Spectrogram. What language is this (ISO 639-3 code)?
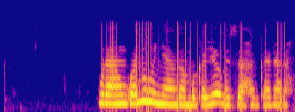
kin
